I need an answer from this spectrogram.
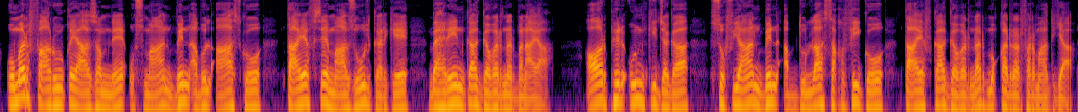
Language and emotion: Urdu, neutral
